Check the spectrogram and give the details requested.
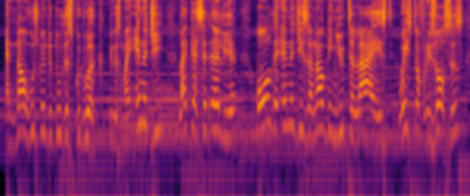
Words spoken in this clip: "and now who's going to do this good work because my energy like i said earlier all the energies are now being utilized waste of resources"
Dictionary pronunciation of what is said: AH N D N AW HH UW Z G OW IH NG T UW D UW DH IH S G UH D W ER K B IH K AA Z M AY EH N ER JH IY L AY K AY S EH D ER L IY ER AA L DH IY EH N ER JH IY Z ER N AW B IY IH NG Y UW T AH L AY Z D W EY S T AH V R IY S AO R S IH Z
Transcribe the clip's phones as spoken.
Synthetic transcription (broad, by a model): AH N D N AW HH UW Z G OW IH NG T UW D UW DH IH S G UH D W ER K B IH K AA Z M AY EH N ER JH IY L AY K AY S EH D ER L IY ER AA L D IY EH N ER JH IY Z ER N AW B IY IH NG Y UW T AH L AY Z D W EY S T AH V R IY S AO S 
